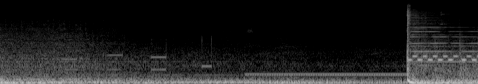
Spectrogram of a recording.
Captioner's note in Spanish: suena el celular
